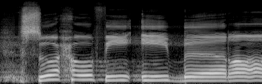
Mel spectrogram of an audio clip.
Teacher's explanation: Seolah-olah huruf ba dan rnya itu terpisah.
